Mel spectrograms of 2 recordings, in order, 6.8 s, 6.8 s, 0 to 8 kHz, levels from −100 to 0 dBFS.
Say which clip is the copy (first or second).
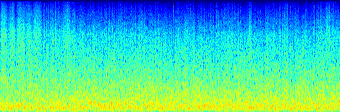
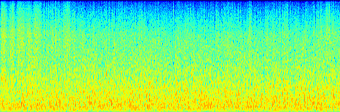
second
